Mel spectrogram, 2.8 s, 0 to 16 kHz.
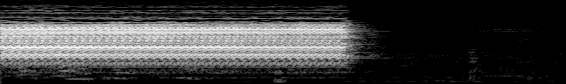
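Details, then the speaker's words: Late 1999 Ford F-250 7.3 Powerstroke diesel with diesel fuel in coolant, injector buzz test: rapid electrical buzz per injector in turn, number three rattles quieter than the rest; injector three suspect, to be replaced with cups. "all right so what that tells me is injector three is a little bit quiet and it's suspended"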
